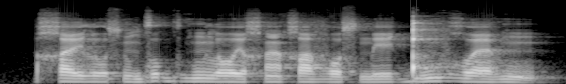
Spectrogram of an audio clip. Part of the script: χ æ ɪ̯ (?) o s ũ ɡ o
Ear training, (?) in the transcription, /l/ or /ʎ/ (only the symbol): l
